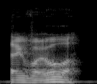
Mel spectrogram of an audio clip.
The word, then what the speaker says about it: Tagovailoa: Tagovailoa. – Tagovailoa, officially healthy heading into the new season after picking up his fifth-year option.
